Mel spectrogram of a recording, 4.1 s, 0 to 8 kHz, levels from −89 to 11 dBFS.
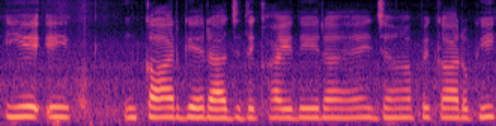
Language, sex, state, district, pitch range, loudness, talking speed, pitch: Hindi, female, Punjab, Kapurthala, 215-225 Hz, -16 LUFS, 175 wpm, 220 Hz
